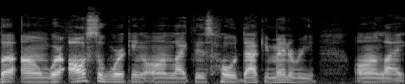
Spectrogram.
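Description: A man speaks at a moderate pace with fairly even intonation, his tone bright and sharp and the sound dry with no echo. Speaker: vlogger. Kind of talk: casual vlog chat. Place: car.

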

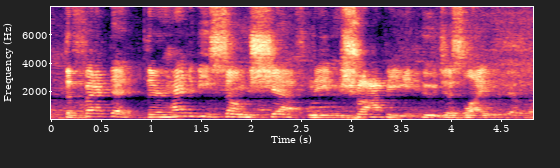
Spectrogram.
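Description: A man with an American accent, amid loud background noise and audible room echo. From US Midwest, Cincinnati. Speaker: comedian. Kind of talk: profane open-mic stand-up set with crowd asides. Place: stage.

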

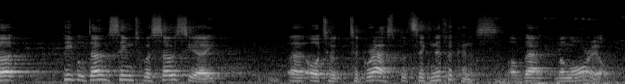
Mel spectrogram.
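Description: There is light background noise and audible room echo. A man talks at a moderate pace in a high pitch, with ordinary pitch variation. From Australia. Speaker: historian. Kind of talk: panel discussion. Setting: stage with audience. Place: stage. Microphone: lapel.

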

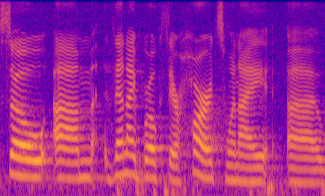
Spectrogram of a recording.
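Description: A woman talks with an American accent and ordinary pitch variation. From US South. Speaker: screenwriter. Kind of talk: panel discussion. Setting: stage with audience. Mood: warm, reflective storytelling. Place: hall. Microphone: handheld.

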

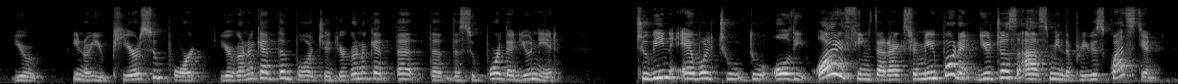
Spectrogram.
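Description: Fairly quick, high-pitched female speech over light background noise. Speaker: guest. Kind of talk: interview answer. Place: home room. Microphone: webcam.

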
